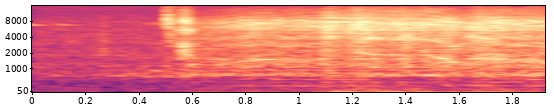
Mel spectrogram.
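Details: Infiniti QX56/QX80 SUV from salvage auction, suspected engine or timing problems, cranked after new battery and fusible link; starter spins at decent pace but skips a cylinder, catches briefly and won't keep running, oil light staying on.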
